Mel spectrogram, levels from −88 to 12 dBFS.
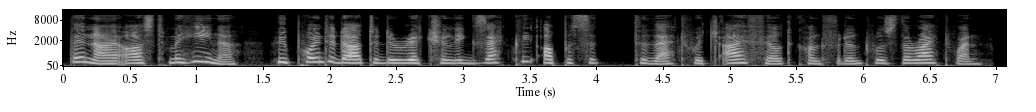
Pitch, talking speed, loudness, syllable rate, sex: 215 Hz, 180 wpm, -19 LUFS, 5.6 syllables/s, female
